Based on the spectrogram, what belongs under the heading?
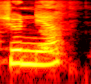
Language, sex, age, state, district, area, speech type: Nepali, female, 45-60, West Bengal, Darjeeling, rural, read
